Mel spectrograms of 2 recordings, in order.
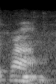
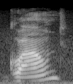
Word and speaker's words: ground: here okay um uh give me a good g r sound instead of ground ground it's g ground gr ground run run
